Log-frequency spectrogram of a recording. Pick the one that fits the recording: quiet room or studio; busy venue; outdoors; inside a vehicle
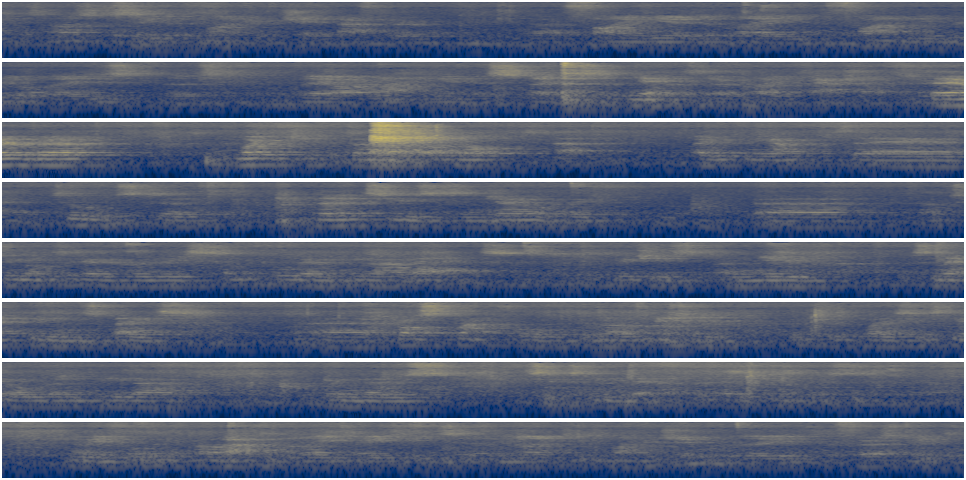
busy venue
